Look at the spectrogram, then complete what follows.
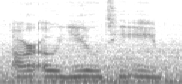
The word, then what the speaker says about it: route: But the way it's spelled, it's R-O-U-T-E. The O-U is the ow sound. Route. If it was root, it'd be O-O. Like roots.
